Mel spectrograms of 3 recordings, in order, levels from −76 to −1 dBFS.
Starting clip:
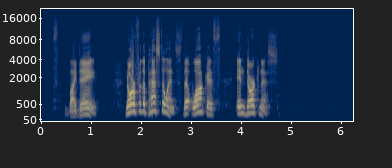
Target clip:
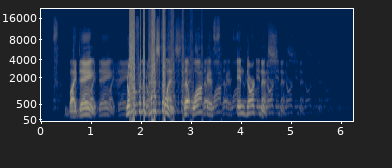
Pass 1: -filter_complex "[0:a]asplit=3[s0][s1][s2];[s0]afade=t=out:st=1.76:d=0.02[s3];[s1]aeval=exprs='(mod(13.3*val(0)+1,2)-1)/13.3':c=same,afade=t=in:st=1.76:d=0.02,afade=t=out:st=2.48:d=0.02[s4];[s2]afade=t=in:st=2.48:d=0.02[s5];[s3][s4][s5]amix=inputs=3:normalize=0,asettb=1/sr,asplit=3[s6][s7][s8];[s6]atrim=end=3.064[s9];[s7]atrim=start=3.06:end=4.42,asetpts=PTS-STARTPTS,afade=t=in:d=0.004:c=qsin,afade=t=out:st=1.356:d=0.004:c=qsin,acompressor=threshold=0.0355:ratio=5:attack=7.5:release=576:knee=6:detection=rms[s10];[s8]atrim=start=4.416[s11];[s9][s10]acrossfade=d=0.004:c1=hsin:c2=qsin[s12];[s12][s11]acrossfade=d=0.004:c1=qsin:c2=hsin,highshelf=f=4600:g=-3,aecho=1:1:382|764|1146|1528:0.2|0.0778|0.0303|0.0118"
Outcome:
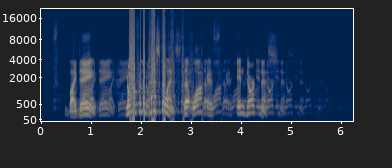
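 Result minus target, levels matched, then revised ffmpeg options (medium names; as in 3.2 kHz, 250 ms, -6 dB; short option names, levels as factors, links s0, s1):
8 kHz band -3.5 dB
-filter_complex "[0:a]asplit=3[s0][s1][s2];[s0]afade=t=out:st=1.76:d=0.02[s3];[s1]aeval=exprs='(mod(13.3*val(0)+1,2)-1)/13.3':c=same,afade=t=in:st=1.76:d=0.02,afade=t=out:st=2.48:d=0.02[s4];[s2]afade=t=in:st=2.48:d=0.02[s5];[s3][s4][s5]amix=inputs=3:normalize=0,asettb=1/sr,asplit=3[s6][s7][s8];[s6]atrim=end=3.064[s9];[s7]atrim=start=3.06:end=4.42,asetpts=PTS-STARTPTS,afade=t=in:d=0.004:c=qsin,afade=t=out:st=1.356:d=0.004:c=qsin,acompressor=threshold=0.0355:ratio=5:attack=7.5:release=576:knee=6:detection=rms[s10];[s8]atrim=start=4.416[s11];[s9][s10]acrossfade=d=0.004:c1=hsin:c2=qsin[s12];[s12][s11]acrossfade=d=0.004:c1=qsin:c2=hsin,highshelf=f=4600:g=4,aecho=1:1:382|764|1146|1528:0.2|0.0778|0.0303|0.0118"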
